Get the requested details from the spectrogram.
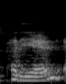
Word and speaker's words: Patty-Ann: My first name is Patty-Ann, and my surname is Waho.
